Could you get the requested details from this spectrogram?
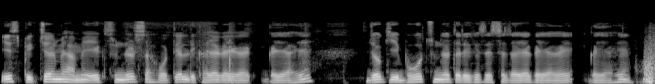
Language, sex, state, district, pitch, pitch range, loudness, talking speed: Hindi, male, Arunachal Pradesh, Longding, 105 Hz, 95-115 Hz, -17 LUFS, 200 wpm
